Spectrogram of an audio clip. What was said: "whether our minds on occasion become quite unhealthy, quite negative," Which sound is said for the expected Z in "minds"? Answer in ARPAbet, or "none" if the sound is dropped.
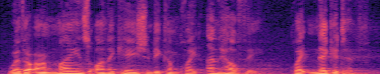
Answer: Z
